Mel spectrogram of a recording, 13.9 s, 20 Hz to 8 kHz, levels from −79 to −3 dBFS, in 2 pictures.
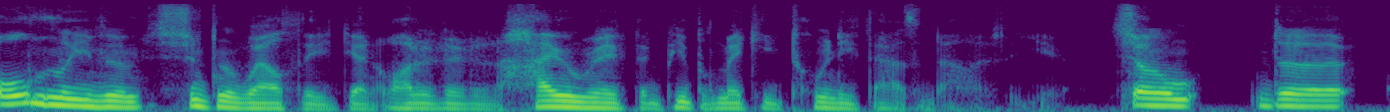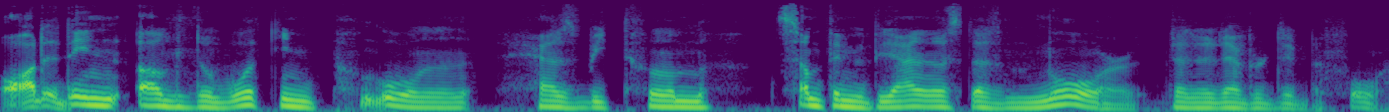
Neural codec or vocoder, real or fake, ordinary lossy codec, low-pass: autoencoder, 22.05 kHz, a latent of 192 numbers a frame, VITS, trained on many speakers; fake; AAC, 32 kbps; 7.2 kHz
